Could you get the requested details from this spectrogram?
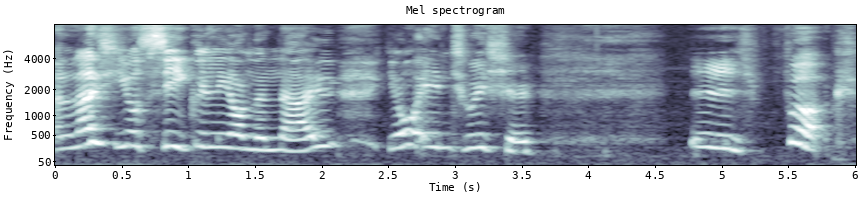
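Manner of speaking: speaking through a yawn. Talking to a mate while recording on camera, yawning while talking. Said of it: "again, with the fucking yawning".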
